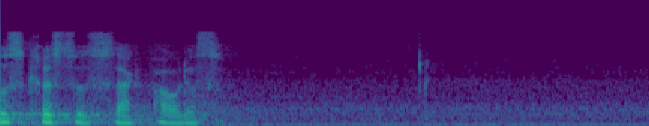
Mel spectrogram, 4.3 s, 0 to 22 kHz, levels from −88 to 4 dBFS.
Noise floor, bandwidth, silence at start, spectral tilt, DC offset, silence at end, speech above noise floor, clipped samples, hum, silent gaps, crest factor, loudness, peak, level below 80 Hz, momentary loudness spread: -59 dBFS; 8 kHz; 0 s; -6 dB/octave; under 0.1%; 0 s; 23 dB; under 0.1%; none; none; 24 dB; -37 LUFS; -16 dBFS; -62 dBFS; 26 LU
